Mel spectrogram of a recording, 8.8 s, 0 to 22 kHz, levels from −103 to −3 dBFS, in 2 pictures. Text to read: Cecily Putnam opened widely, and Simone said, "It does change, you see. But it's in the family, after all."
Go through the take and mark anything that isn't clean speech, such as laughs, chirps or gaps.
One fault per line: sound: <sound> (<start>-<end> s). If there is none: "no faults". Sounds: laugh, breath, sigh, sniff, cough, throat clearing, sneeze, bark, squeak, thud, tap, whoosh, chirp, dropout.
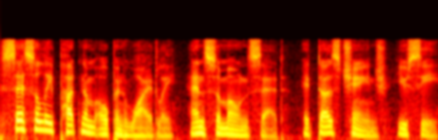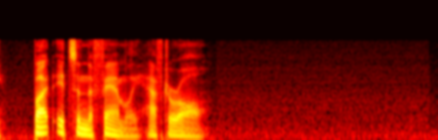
no faults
